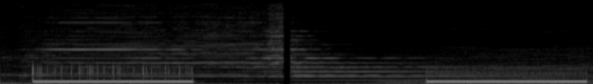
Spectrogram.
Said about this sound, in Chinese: 电话拨打过去了。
